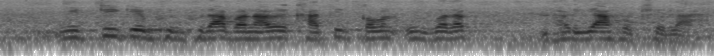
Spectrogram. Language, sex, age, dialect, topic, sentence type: Bhojpuri, female, 25-30, Western, agriculture, question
